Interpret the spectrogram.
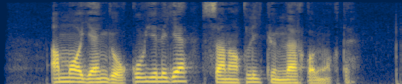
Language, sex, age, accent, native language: Uzbek, male, under 19, Andijon, Tajik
